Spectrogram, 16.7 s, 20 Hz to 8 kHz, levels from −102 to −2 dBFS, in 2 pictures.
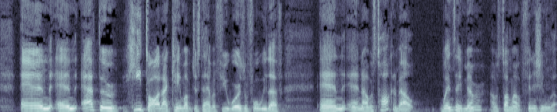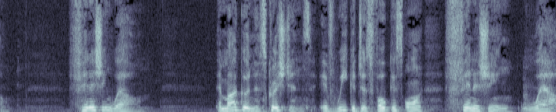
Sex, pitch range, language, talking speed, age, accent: male, 145-205 Hz, English, 160 wpm, 50-69, American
